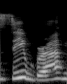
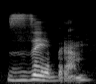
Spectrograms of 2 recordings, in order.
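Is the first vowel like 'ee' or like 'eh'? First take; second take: ee; eh. First: The first vowel sounds like 'ee'. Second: The first vowel sounds like 'eh'. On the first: The speaker calls it wrong. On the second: The speaker calls it right.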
